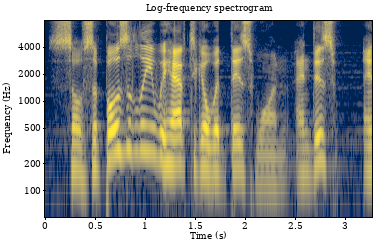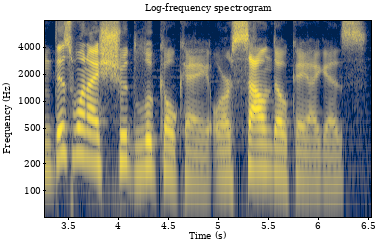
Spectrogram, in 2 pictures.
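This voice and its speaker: A young man chats casually during a live game stream, rambling with plenty of filler words. His voice is bright and crisp, sitting a little high. Faint game music plays behind him. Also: sing-song, moderate pace, dry recording.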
